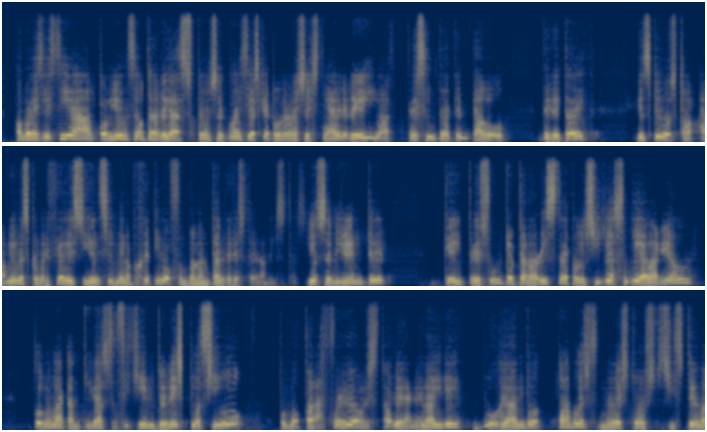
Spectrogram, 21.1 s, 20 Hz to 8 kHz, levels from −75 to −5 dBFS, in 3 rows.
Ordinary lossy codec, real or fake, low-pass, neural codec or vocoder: none; fake; 7.2 kHz; codec, 16 kHz, 0.5 kbps, FreqCodec, smaller model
